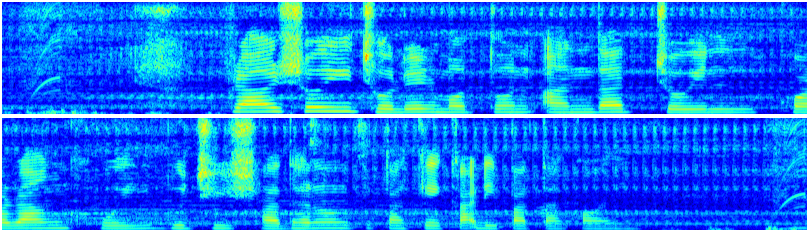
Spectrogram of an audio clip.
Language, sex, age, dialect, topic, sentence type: Bengali, female, 18-24, Rajbangshi, agriculture, statement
